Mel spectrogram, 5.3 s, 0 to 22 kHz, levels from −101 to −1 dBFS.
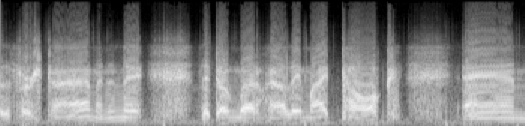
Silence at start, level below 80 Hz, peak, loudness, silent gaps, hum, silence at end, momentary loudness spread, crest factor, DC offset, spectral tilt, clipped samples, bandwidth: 0 s; -42 dBFS; 0 dBFS; -11 LUFS; none; none; 0 s; 5 LU; 10 dB; under 0.1%; -5 dB/octave; under 0.1%; 15.5 kHz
